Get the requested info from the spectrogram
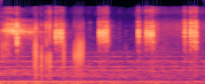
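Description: Scattered sharp clicks and scraping handling noises over a steady low hum.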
